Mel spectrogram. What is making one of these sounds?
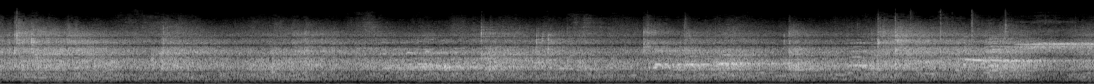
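Skate blades scrape and carve across the ice.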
